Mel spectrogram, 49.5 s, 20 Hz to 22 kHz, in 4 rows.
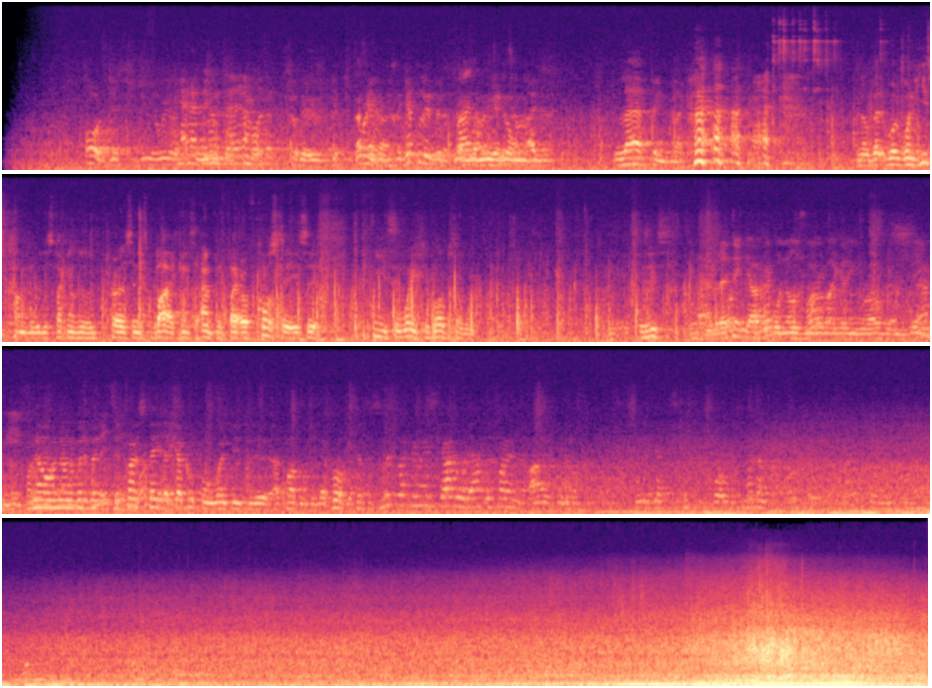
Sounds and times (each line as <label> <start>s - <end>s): late night passers by 0.1s - 49.4s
